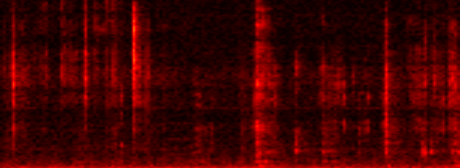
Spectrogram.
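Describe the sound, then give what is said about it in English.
Crunchy pretzels being chewed: several crisp, sharp crunches rise over a quiet, steady chomping, all faint and with no talking. “Ugh, this chomping.”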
